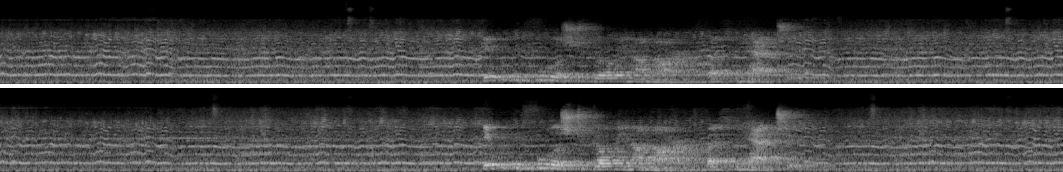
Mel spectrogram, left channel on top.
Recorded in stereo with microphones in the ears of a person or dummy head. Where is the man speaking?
20° right (ahead or behind), 0.6 m; by 8.0 s 80° right, 1.8 m.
